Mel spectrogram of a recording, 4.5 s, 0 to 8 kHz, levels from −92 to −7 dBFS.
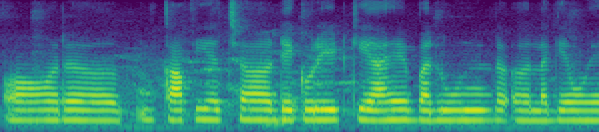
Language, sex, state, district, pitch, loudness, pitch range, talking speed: Hindi, female, Odisha, Nuapada, 185 Hz, -18 LUFS, 180-190 Hz, 120 wpm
